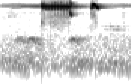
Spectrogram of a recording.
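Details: A blue-crowned hanging parrot calling a rival: a sustained shrill high note followed a moment later by a short sharp chip, over faint low background noise.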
